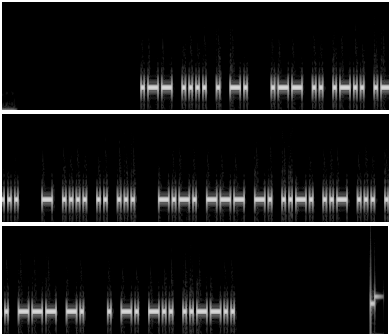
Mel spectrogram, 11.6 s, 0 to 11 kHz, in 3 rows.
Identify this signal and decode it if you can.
Morse code, heard as a keyed tone, about 36 wpm, 700 Hz. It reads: WHEN WILL THIS CONFUSION END?
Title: Sentences from Top 1600 Words 35wpm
